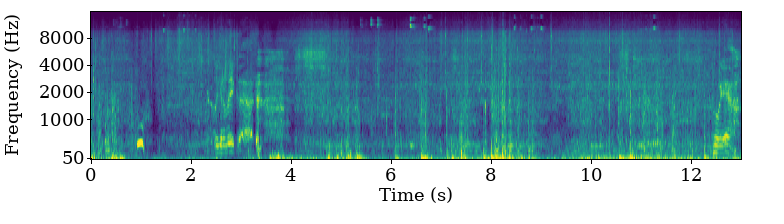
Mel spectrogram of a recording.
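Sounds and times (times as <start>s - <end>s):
bike rattling over bumps: 0.0s - 13.0s
bike tyres rolling over dirt: 0.0s - 13.0s.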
